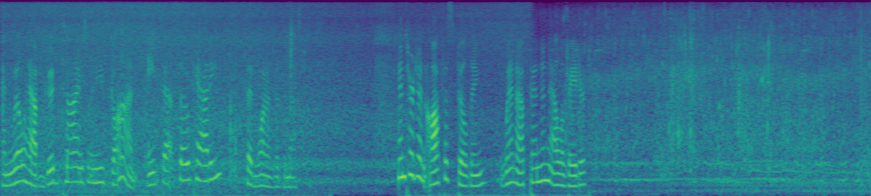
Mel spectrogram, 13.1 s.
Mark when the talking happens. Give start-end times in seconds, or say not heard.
0.0-4.7, 6.0-8.8.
